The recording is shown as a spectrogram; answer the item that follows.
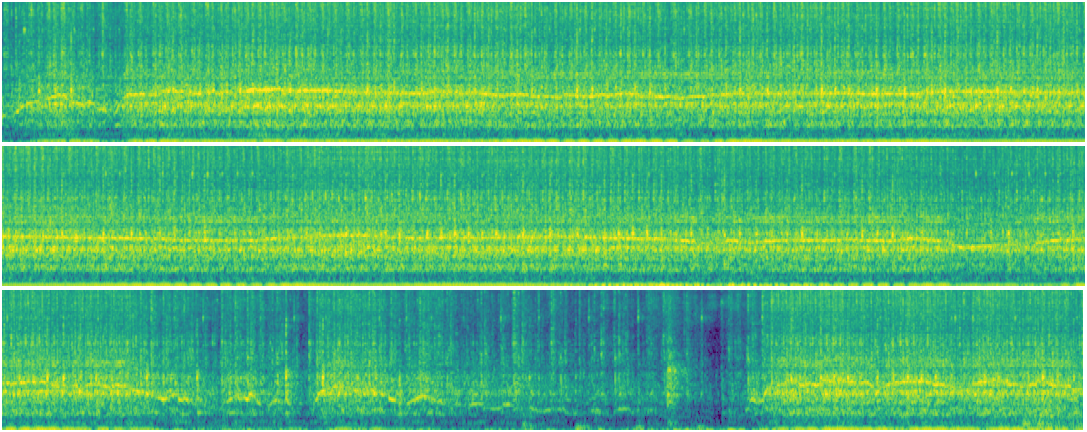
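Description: Bernina domestic sewing machine stitching at a steady high speed for free-motion quilting, its motor whine wavering slightly in pitch. For the last several seconds it slows and runs unevenly with brief pauses, then picks up again right at the end.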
